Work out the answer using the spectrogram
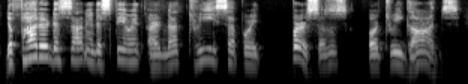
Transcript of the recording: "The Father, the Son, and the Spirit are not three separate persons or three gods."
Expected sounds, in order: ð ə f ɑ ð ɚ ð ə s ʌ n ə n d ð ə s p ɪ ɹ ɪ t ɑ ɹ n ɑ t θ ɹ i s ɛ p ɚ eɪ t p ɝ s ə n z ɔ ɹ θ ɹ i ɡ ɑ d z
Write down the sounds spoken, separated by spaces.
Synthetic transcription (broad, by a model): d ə f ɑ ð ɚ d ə s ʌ n ə n d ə s p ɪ ɹ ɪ t ɑ ɹ n ɑ t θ ɹ i s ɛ p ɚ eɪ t p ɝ s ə n s ɔ ɹ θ ɹ i ɡ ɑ d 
